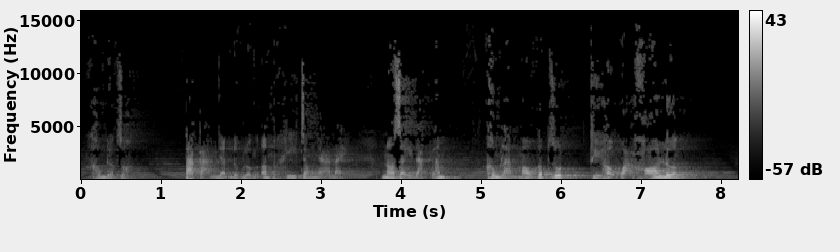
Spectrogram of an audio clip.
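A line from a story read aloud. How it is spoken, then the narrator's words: Stern harsh voice. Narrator (Vietnamese): ông trừng mắt gằn giọng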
